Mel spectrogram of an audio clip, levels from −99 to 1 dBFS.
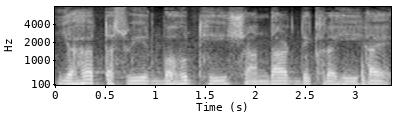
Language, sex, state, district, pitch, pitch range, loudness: Hindi, male, Madhya Pradesh, Dhar, 110 Hz, 105-115 Hz, -15 LUFS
